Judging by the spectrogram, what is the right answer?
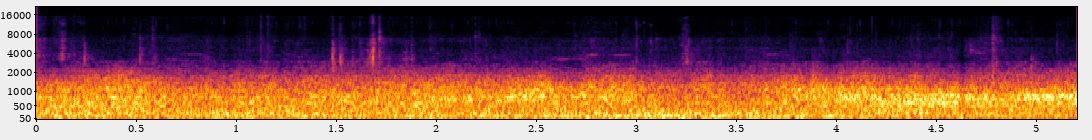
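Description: Jet engines of a formation of military display jets flying overhead: a steady, even roar of engine noise that holds throughout without breaks.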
